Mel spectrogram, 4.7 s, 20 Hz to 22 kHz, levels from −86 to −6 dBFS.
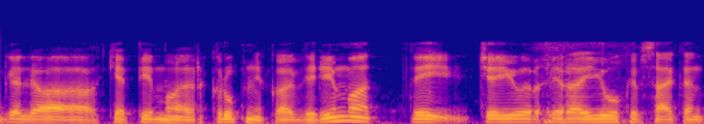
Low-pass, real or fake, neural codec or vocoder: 5.4 kHz; fake; codec, 16 kHz, 4 kbps, FunCodec, trained on Chinese and English, 50 frames a second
